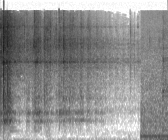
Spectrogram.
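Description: Short intro sting: a bright, jingling sound that starts suddenly and fades over about a second and a half.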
